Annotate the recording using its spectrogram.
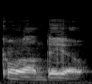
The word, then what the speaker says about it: CoramDeo: Yeah, the it's Latin. So the official Latin pronunciation is CoramDeo.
